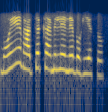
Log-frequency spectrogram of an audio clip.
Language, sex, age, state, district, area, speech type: Assamese, female, 18-30, Assam, Dhemaji, urban, conversation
